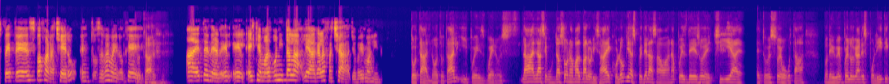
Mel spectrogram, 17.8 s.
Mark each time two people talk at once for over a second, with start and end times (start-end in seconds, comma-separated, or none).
none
